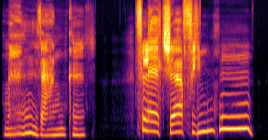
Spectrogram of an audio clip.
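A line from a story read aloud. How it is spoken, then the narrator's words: Croaking. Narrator (German): krächzte er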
